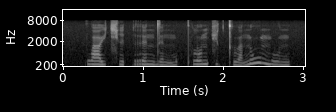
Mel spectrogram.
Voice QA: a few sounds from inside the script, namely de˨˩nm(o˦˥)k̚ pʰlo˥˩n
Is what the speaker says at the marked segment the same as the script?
yes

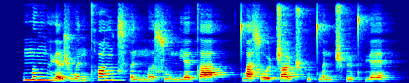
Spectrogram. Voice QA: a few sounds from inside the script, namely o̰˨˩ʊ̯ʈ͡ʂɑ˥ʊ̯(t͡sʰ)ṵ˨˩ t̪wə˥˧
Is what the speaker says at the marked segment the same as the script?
no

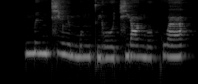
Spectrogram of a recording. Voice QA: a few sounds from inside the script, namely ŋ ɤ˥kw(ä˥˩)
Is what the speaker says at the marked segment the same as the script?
no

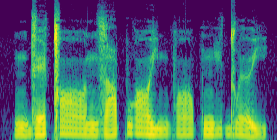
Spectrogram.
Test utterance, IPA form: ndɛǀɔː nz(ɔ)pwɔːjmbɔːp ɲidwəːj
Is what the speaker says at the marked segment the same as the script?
no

